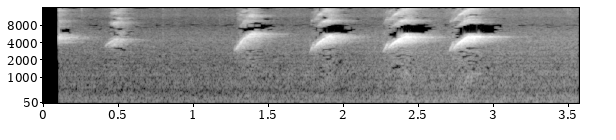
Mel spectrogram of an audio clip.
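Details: Captive African grey parrot whistling its own made-up music: a series of clear, rising high whistles, two short notes followed by four longer sweeping upslurs growing louder, with a faint low hum underneath.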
